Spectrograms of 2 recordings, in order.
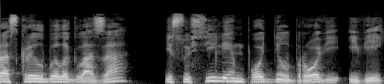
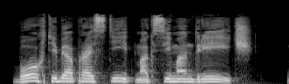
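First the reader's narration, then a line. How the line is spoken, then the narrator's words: Men speaking dully in unison. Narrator (Russian): глухо заговорили мужики в один голос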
